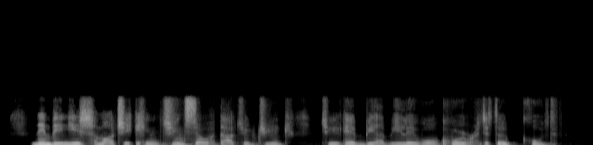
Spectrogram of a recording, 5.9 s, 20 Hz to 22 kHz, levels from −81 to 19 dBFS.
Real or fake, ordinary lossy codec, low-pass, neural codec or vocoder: fake; none; 7.2 kHz; codec, 16 kHz in and 24 kHz out, 0.4 kbps, LongCat-Audio-Codec, four codebook decoder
